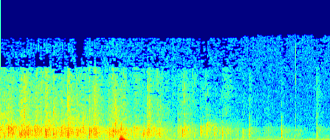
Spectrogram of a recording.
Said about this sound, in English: Here is your applause.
